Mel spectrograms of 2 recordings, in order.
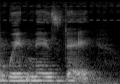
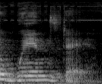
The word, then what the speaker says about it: Wednesday: we spell it out it looks like with next day with next day but we don't say Whitney's day we say Wednesday so I'm gonna write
